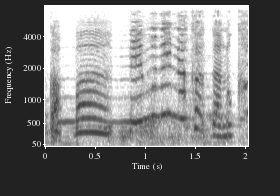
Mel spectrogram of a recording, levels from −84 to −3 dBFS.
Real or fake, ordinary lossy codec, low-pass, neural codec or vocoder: fake; none; 7.2 kHz; codec, 16 kHz, 0.4 kbps, LongCat-Audio-Codec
